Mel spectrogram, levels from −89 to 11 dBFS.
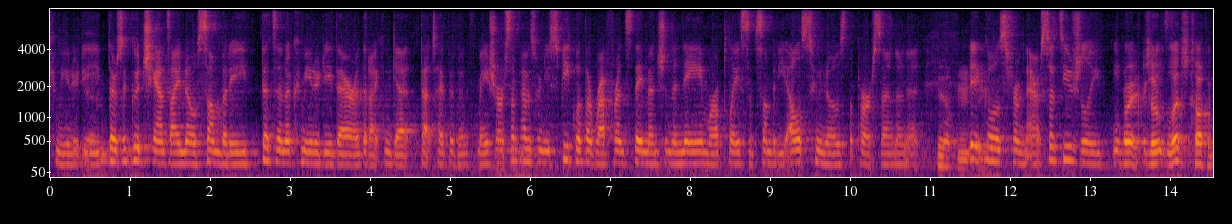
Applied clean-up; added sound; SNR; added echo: neural separator model SepFormer DNS4.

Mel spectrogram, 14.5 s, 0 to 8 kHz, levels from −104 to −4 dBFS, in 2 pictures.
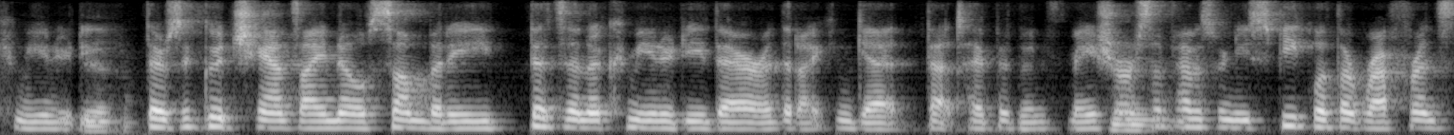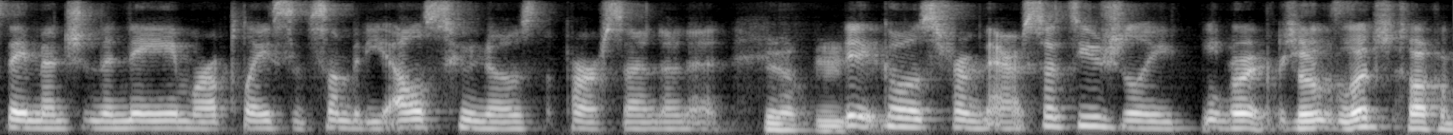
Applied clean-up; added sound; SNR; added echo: neural mask model DeepFilterNet 3.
